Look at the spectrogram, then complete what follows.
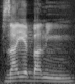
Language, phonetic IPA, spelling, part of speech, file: Czech, [ˈzajɛbaniː], zajebaný, adjective, Cs-zajebaný.ogg
- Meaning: fucking, damned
